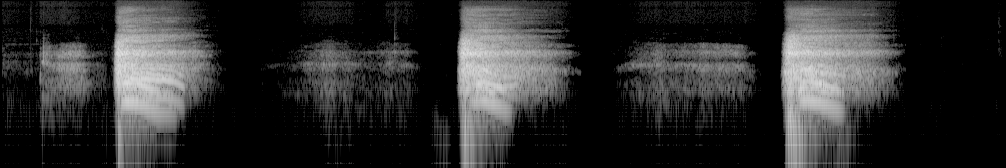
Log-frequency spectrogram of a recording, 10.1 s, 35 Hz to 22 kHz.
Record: {"exhalation_length": "10.1 s", "exhalation_amplitude": 32768, "exhalation_signal_mean_std_ratio": 0.34, "survey_phase": "beta (2021-08-13 to 2022-03-07)", "age": "18-44", "gender": "Female", "wearing_mask": "No", "symptom_none": true, "smoker_status": "Never smoked", "respiratory_condition_asthma": false, "respiratory_condition_other": false, "recruitment_source": "REACT", "submission_delay": "1 day", "covid_test_result": "Negative", "covid_test_method": "RT-qPCR", "influenza_a_test_result": "Negative", "influenza_b_test_result": "Negative"}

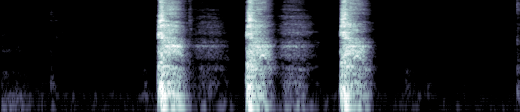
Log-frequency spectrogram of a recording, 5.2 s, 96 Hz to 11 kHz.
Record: {"three_cough_length": "5.2 s", "three_cough_amplitude": 28660, "three_cough_signal_mean_std_ratio": 0.28, "survey_phase": "beta (2021-08-13 to 2022-03-07)", "age": "18-44", "gender": "Female", "wearing_mask": "No", "symptom_cough_any": true, "symptom_runny_or_blocked_nose": true, "symptom_sore_throat": true, "symptom_fever_high_temperature": true, "symptom_headache": true, "smoker_status": "Ex-smoker", "respiratory_condition_asthma": false, "respiratory_condition_other": false, "recruitment_source": "Test and Trace", "submission_delay": "2 days", "covid_test_result": "Positive", "covid_test_method": "RT-qPCR", "covid_ct_value": 21.6, "covid_ct_gene": "ORF1ab gene", "covid_ct_mean": 22.0, "covid_viral_load": "63000 copies/ml", "covid_viral_load_category": "Low viral load (10K-1M copies/ml)"}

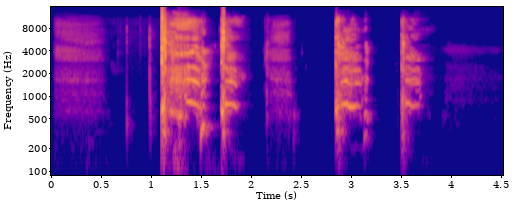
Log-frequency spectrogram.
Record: {"three_cough_length": "4.5 s", "three_cough_amplitude": 32768, "three_cough_signal_mean_std_ratio": 0.38, "survey_phase": "beta (2021-08-13 to 2022-03-07)", "age": "45-64", "gender": "Female", "wearing_mask": "Yes", "symptom_cough_any": true, "symptom_shortness_of_breath": true, "symptom_sore_throat": true, "symptom_abdominal_pain": true, "symptom_fatigue": true, "smoker_status": "Never smoked", "respiratory_condition_asthma": true, "respiratory_condition_other": false, "recruitment_source": "Test and Trace", "submission_delay": "1 day", "covid_test_result": "Positive", "covid_test_method": "RT-qPCR", "covid_ct_value": 22.7, "covid_ct_gene": "ORF1ab gene", "covid_ct_mean": 22.9, "covid_viral_load": "30000 copies/ml", "covid_viral_load_category": "Low viral load (10K-1M copies/ml)"}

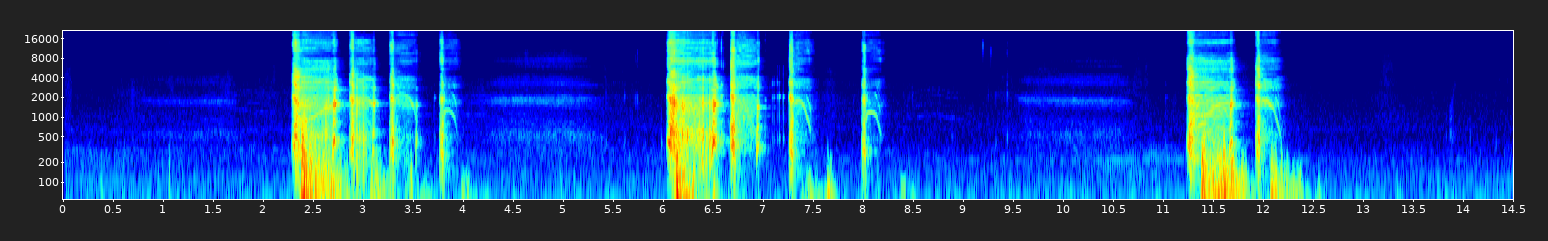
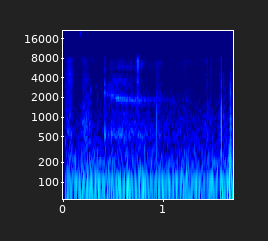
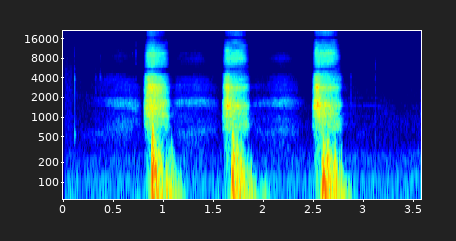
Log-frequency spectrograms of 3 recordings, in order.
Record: {"three_cough_length": "14.5 s", "three_cough_amplitude": 18082, "three_cough_signal_mean_std_ratio": 0.27, "cough_length": "1.7 s", "cough_amplitude": 141, "cough_signal_mean_std_ratio": 1.12, "exhalation_length": "3.6 s", "exhalation_amplitude": 8223, "exhalation_signal_mean_std_ratio": 0.37, "survey_phase": "beta (2021-08-13 to 2022-03-07)", "age": "45-64", "gender": "Female", "wearing_mask": "No", "symptom_cough_any": true, "symptom_runny_or_blocked_nose": true, "symptom_shortness_of_breath": true, "symptom_fatigue": true, "symptom_fever_high_temperature": true, "symptom_headache": true, "symptom_onset": "4 days", "smoker_status": "Never smoked", "respiratory_condition_asthma": false, "respiratory_condition_other": false, "recruitment_source": "Test and Trace", "submission_delay": "2 days", "covid_test_result": "Positive", "covid_test_method": "RT-qPCR"}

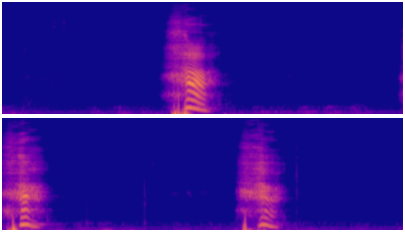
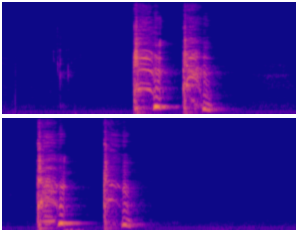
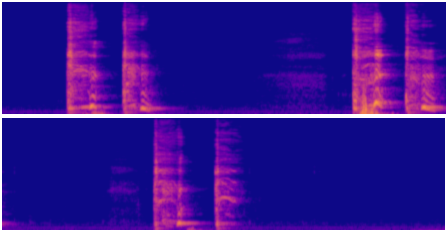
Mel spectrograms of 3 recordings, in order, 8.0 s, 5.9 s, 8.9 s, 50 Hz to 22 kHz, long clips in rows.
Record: {"exhalation_length": "8.0 s", "exhalation_amplitude": 10577, "exhalation_signal_mean_std_ratio": 0.25, "cough_length": "5.9 s", "cough_amplitude": 9429, "cough_signal_mean_std_ratio": 0.33, "three_cough_length": "8.9 s", "three_cough_amplitude": 17383, "three_cough_signal_mean_std_ratio": 0.28, "survey_phase": "alpha (2021-03-01 to 2021-08-12)", "age": "18-44", "gender": "Female", "wearing_mask": "No", "symptom_headache": true, "smoker_status": "Never smoked", "respiratory_condition_asthma": false, "respiratory_condition_other": false, "recruitment_source": "REACT", "submission_delay": "1 day", "covid_test_result": "Negative", "covid_test_method": "RT-qPCR"}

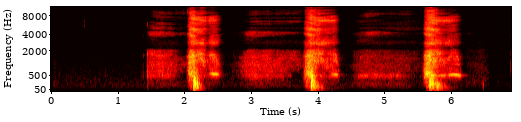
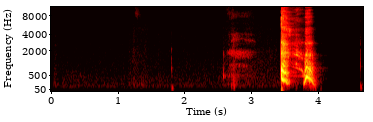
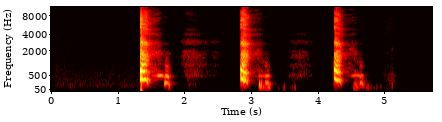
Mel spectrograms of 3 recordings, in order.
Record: {"exhalation_length": "6.9 s", "exhalation_amplitude": 29687, "exhalation_signal_mean_std_ratio": 0.29, "cough_length": "4.7 s", "cough_amplitude": 32768, "cough_signal_mean_std_ratio": 0.16, "three_cough_length": "5.7 s", "three_cough_amplitude": 32768, "three_cough_signal_mean_std_ratio": 0.18, "survey_phase": "beta (2021-08-13 to 2022-03-07)", "age": "18-44", "gender": "Female", "wearing_mask": "No", "symptom_runny_or_blocked_nose": true, "smoker_status": "Never smoked", "respiratory_condition_asthma": true, "respiratory_condition_other": false, "recruitment_source": "Test and Trace", "submission_delay": "2 days", "covid_test_result": "Positive", "covid_test_method": "LFT"}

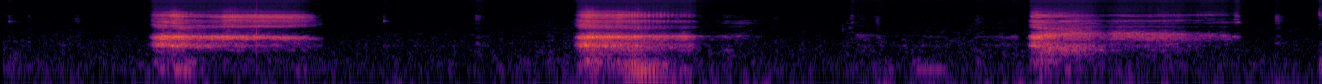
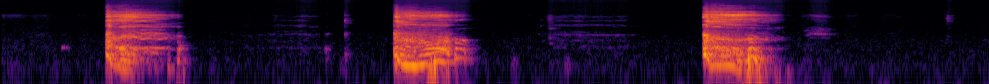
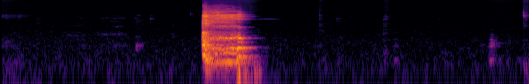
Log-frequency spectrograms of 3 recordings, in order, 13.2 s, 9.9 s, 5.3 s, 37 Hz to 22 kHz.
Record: {"exhalation_length": "13.2 s", "exhalation_amplitude": 5181, "exhalation_signal_mean_std_ratio": 0.43, "three_cough_length": "9.9 s", "three_cough_amplitude": 21162, "three_cough_signal_mean_std_ratio": 0.34, "cough_length": "5.3 s", "cough_amplitude": 25370, "cough_signal_mean_std_ratio": 0.22, "survey_phase": "beta (2021-08-13 to 2022-03-07)", "age": "65+", "gender": "Female", "wearing_mask": "No", "symptom_cough_any": true, "symptom_runny_or_blocked_nose": true, "symptom_change_to_sense_of_smell_or_taste": true, "symptom_loss_of_taste": true, "symptom_other": true, "smoker_status": "Never smoked", "respiratory_condition_asthma": false, "respiratory_condition_other": false, "recruitment_source": "Test and Trace", "submission_delay": "1 day", "covid_test_result": "Positive", "covid_test_method": "RT-qPCR", "covid_ct_value": 21.7, "covid_ct_gene": "ORF1ab gene"}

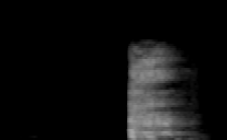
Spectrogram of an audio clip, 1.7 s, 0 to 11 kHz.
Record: {"cough_length": "1.7 s", "cough_amplitude": 28225, "cough_signal_mean_std_ratio": 0.34, "survey_phase": "beta (2021-08-13 to 2022-03-07)", "age": "45-64", "gender": "Female", "wearing_mask": "No", "symptom_new_continuous_cough": true, "symptom_shortness_of_breath": true, "symptom_onset": "3 days", "smoker_status": "Never smoked", "respiratory_condition_asthma": true, "respiratory_condition_other": false, "recruitment_source": "Test and Trace", "submission_delay": "2 days", "covid_test_result": "Positive", "covid_test_method": "ePCR"}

